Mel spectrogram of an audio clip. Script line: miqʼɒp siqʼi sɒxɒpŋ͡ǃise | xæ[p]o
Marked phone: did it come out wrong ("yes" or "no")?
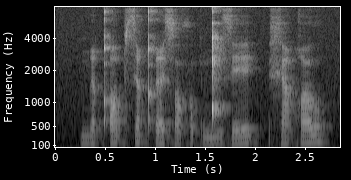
yes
